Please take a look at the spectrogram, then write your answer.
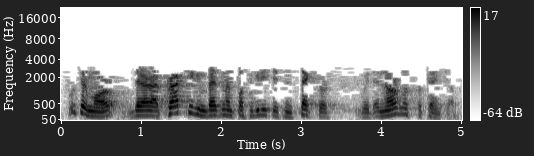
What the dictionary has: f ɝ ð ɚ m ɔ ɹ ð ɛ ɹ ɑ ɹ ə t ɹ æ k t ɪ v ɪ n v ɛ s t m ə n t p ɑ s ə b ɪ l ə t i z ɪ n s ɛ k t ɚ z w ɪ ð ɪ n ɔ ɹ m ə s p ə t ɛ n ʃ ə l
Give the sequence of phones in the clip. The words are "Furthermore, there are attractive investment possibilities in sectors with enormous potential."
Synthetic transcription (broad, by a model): f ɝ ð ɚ m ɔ ɹ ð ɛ ɹ ɑ ɹ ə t ɹ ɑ k t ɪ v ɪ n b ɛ s t m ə n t p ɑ s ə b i l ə t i s ɪ n s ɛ k t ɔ s w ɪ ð ɪ n ɔ ɹ m ə s p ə t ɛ n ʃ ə l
